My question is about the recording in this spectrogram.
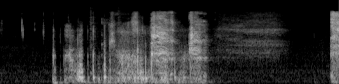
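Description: A man coughs and clears his throat in a dense burst of several harsh, rasping coughs, followed by a quieter stretch.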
